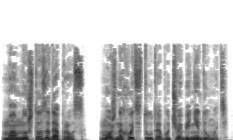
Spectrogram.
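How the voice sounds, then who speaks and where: A man's voice: a little high, animated, normal speed, a bit bright, dry recording. A reader voicing a breezy, impatient young man who teases and protests casually, in a dry recording.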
